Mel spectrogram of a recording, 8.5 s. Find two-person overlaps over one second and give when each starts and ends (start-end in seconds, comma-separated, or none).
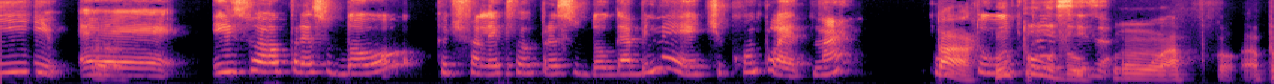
6.2-7.5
